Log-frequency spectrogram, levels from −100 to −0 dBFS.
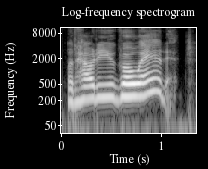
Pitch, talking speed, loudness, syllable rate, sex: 245 Hz, 310 wpm, -14 LUFS, 6.5 syllables/s, female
